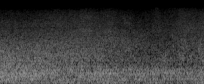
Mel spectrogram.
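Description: Ocean surf washing on a beach: a steady rushing wash of waves that eases slightly in loudness.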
